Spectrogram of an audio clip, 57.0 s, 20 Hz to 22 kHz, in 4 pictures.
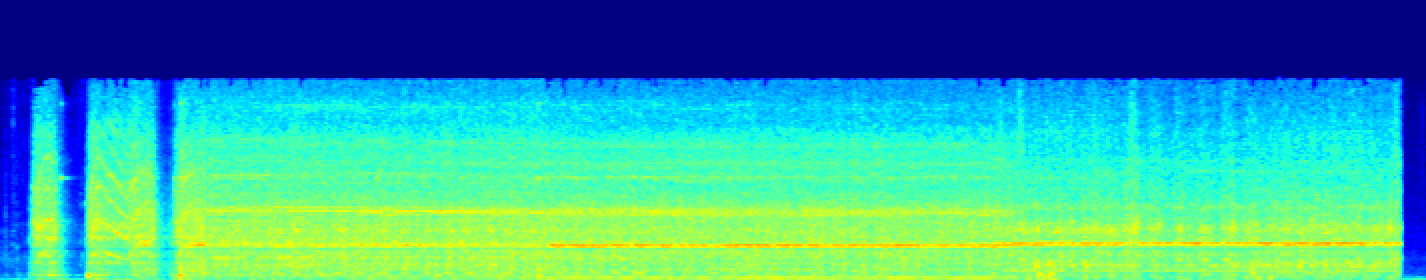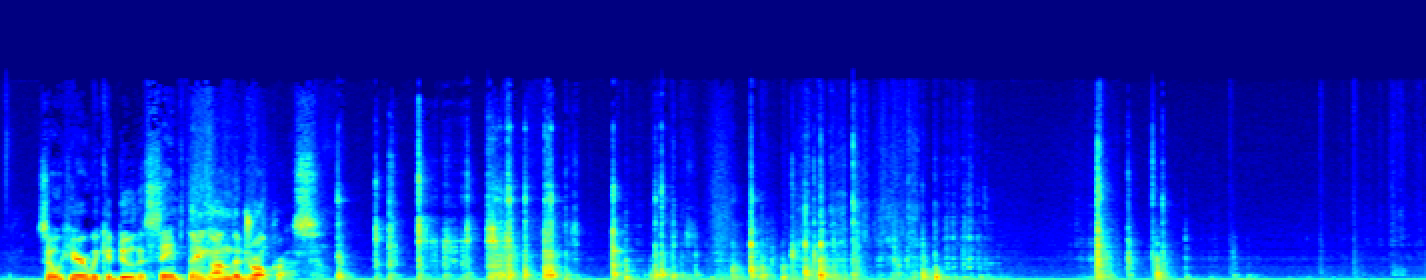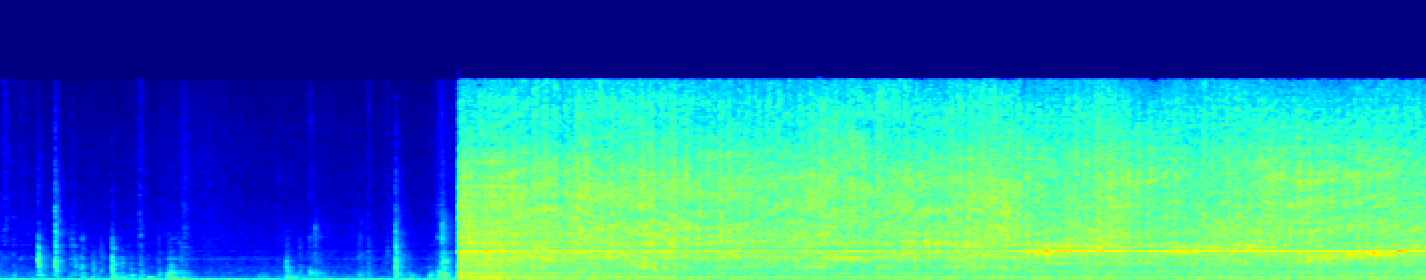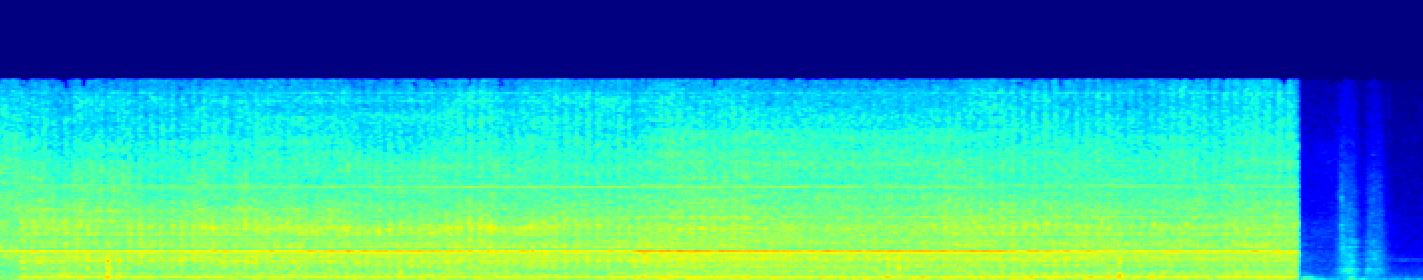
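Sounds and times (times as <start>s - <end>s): drill press whirring: 0.2s - 14.0s, 33.1s - 55.8s
dust extraction vacuum running: 1.2s - 14.0s, 33.1s - 55.8s.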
